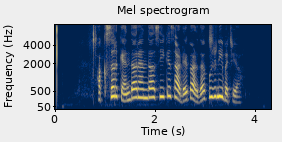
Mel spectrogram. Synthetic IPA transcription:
əksəɾkɛ̃ːnd̪aːɾɛ̃ːnd̪aːsiːkɪsaːɖeːkəɾd̪aːkʊd͡ʒnĩːbət͡ʃɪjaː

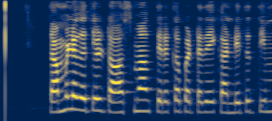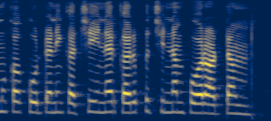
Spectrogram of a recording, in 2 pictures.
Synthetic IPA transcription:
t̪ɐmɪɻɐɣɐt̪ːɪlʈaːsmaːk̚t̪ɪɾɐkːɐpːɐʈːɐðɐɪkɐɳɖɪt̪ːɯt̪imʊkːaːkːuːʈːɐnikːɐt͡ʃːiɪnːɐɾkɐɾɯpːɯt͡ʃɪnːɐmpoːɾaːʈːɐm

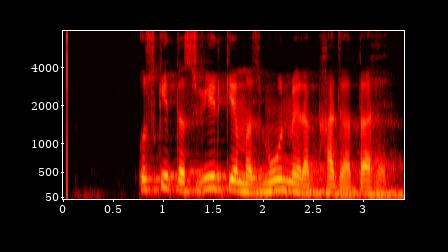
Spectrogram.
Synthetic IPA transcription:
ʊskit̪ɐswiːɾkemɐzmuːnmẽɾɐkʰːad͡ʒaːt̪aɦɛ̰ː

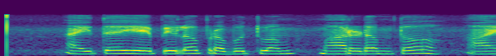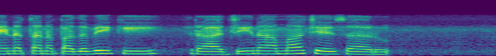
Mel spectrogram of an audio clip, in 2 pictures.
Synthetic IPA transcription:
ɐjit̪e̞ːe̞ːpiːlo̞ːpɾɐbʱut̪ʋɐmːaːɾɐɽɐnt̪o̞ːaːjɐnɐt̪ɐnɐpɐd̪ɐʋiki | ɾaːd͡ʒiːnaːmaːt͡ʃɛːʃaːɾu

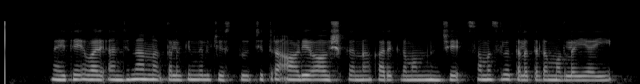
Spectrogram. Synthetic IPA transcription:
ɐjt̪e̞ːʋaːɾiʔɐɲt͡ʃɐnaːnːut̪ɐlɐkind̪ulut͡ʃe̞ːst̪uːt͡ʃit̪ɾɐ̰ʔaːɽijoaːʋiʂɐ̥kɐɾɐnɐkaːɾjɐkɾɐmɐmnuɲt͡ʃeːsɐmɐsjɐlɐt̪ɐlɐt̪ɐɽɐmːɔd̪ɐlɐjːaːji

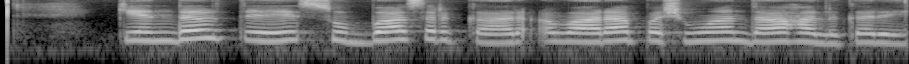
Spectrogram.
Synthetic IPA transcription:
kẽnd̪əlt̪esubʱasəɾkaːɾə̰ʋaːɾãpəɕuãd̪aɦəlkəɾe

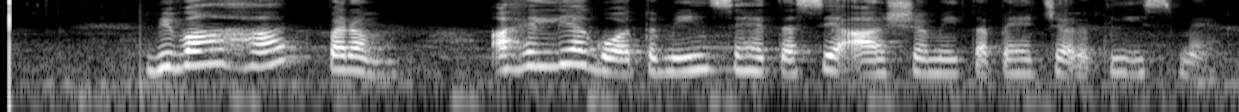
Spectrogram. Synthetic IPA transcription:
ʋiʋaːɦaːt̪pɐɾɐm | ɐ̰ɦiljaɡoːt̪ɐmiːnsɐɦet̪ɐsjɐʔaːʃɐmit̪ɐpɛɦt͡ʃɐɾɐt̪iːsmẽ

